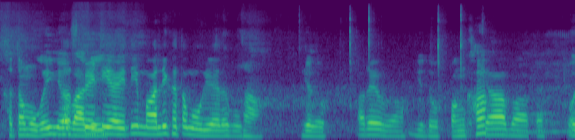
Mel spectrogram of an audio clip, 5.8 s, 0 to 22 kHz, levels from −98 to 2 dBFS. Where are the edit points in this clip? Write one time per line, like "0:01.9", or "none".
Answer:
none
